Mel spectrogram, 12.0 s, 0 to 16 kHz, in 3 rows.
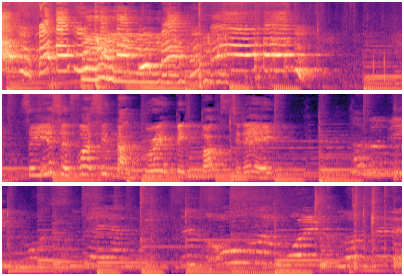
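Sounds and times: child squealing and laughing: 0.0 - 3.3
people laughing: 0.0 - 3.3
background music with steady beat: 0.0 - 12.0.

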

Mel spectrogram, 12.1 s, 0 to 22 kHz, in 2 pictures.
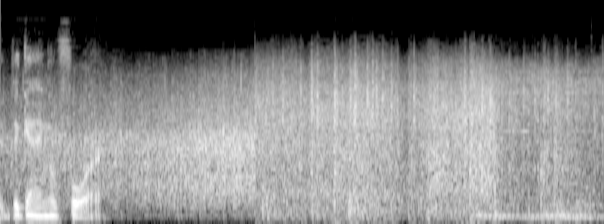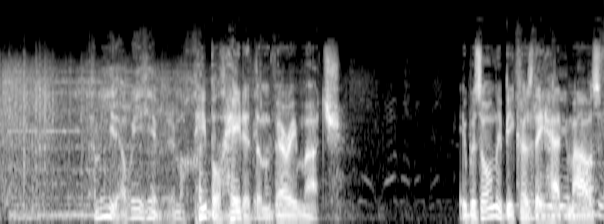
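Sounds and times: firecrackers crackling: 0.0 - 7.9.

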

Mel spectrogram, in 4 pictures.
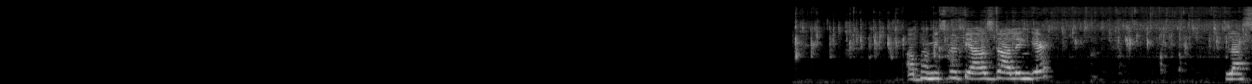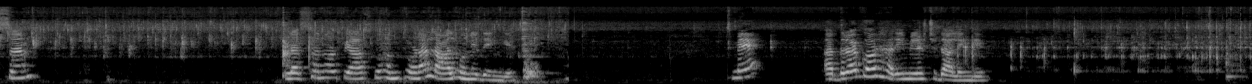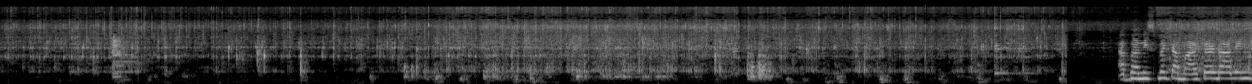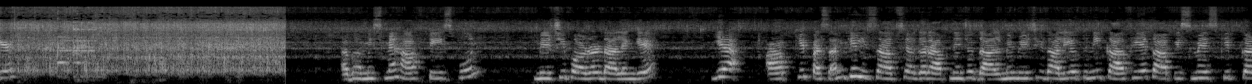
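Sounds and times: frying in hot oil sizzling: 7.9 - 50.0.

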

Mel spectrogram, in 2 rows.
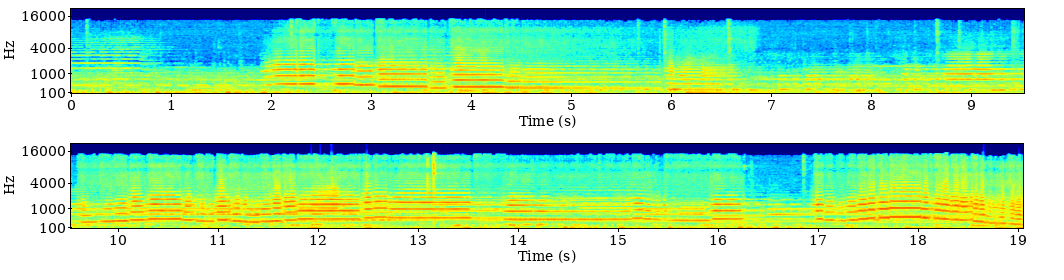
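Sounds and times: processed trumpet melody: 0.0 - 19.0.

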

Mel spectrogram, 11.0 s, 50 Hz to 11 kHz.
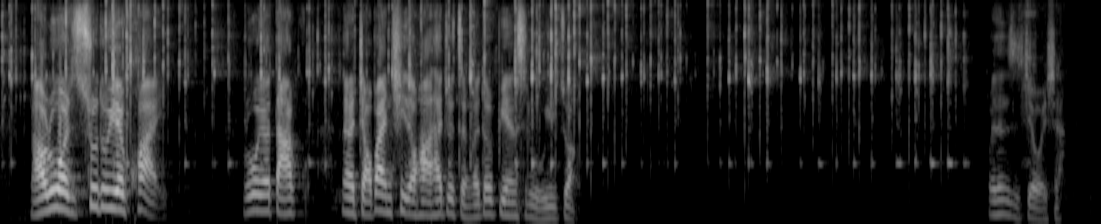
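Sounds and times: stirring rod clinking on container: 0.0 - 9.8.

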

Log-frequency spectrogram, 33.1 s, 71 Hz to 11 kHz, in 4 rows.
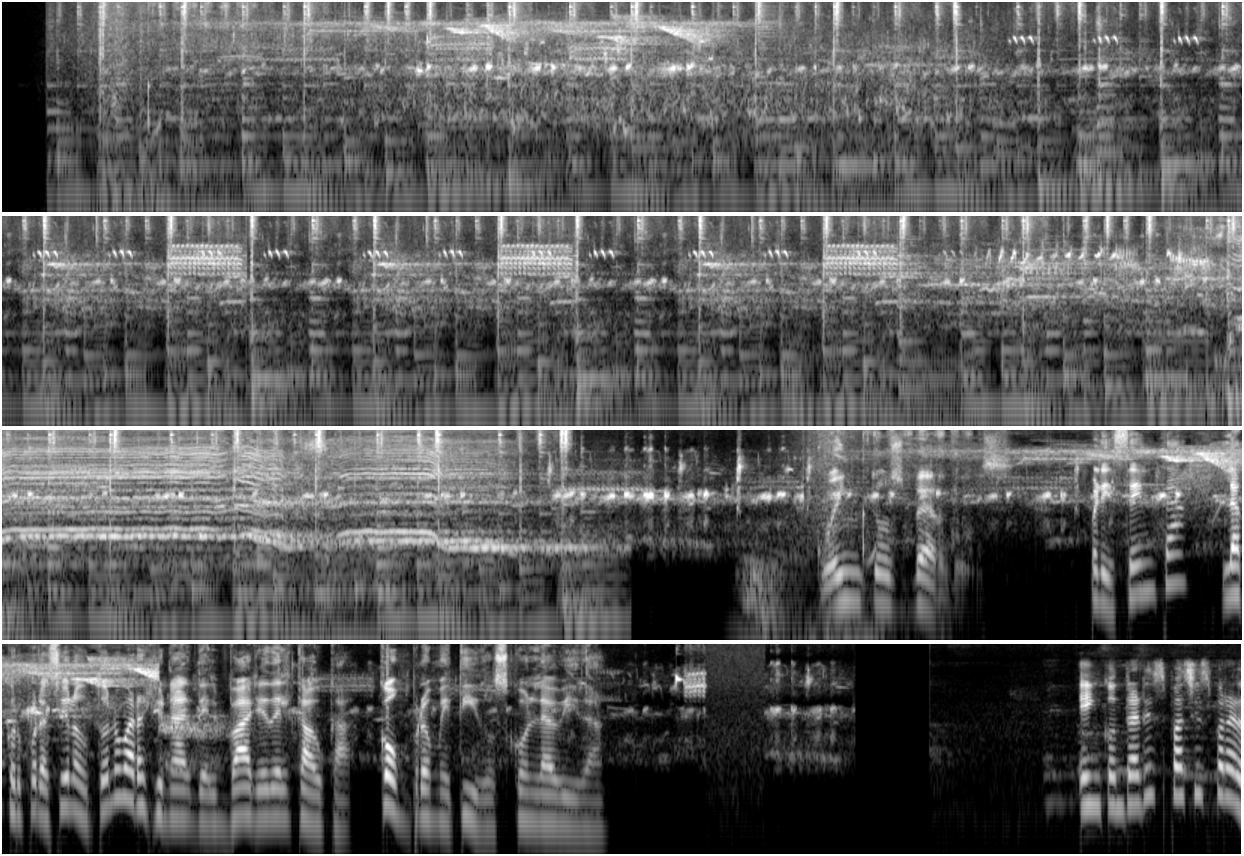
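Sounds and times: background music low notes: 0.2 - 20.8
frogs chirping: 1.2 - 30.5.

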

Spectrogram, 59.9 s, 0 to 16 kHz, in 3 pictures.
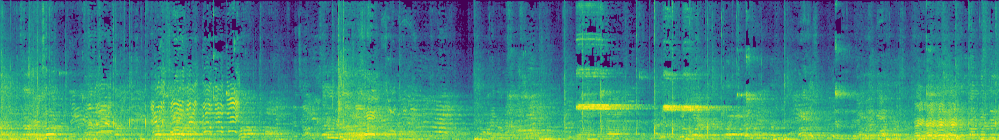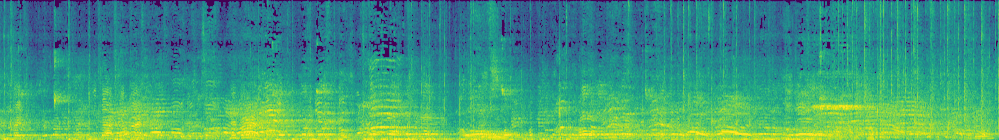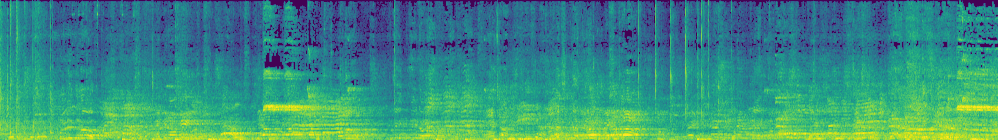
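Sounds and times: referee whistle blasts: 11.5 - 14.5, 36.1 - 37.2, 45.2 - 46.4, 59.0 - 59.9.

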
